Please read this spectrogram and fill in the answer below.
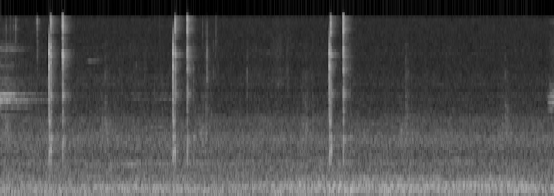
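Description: Computer mouse button double-clicked three times, each a quick pair of sharp clicks, over a steady low hum.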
